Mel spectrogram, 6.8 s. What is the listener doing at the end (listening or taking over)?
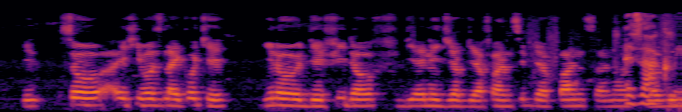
listening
